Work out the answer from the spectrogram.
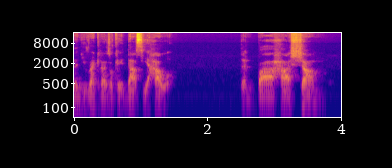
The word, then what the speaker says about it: Yahweh: So you're not saying like Yehovah or however the oppressor would pronounce it. However they pronounce it with their Yiddish. You convert it into the ancient Hebrew. So you're saying Yahweh.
